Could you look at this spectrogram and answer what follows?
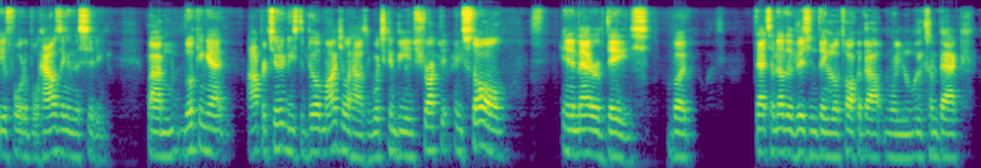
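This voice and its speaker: Guy hosting a radio talk show, lots of fry in his voice, conversational interview style. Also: medium pitch.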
